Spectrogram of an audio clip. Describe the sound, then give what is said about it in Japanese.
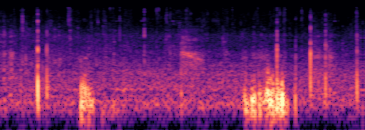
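Light rain patters steadily outdoors while footsteps click sharply and irregularly on wet pavement as someone walks from a university toward a train station in the evening, with a couple of brief muffled thumps and no one speaking. “ただいま、えー、大学から出て今駅に向かっている最中なんですけれども雨が降っております。”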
